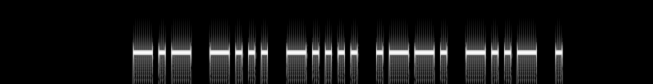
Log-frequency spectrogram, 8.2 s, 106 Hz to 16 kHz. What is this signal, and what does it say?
Morse code, heard as a keyed tone, about 15 wpm, 700 Hz. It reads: KB6PXE
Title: Speed Racing - USA Call Signs 15wpm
